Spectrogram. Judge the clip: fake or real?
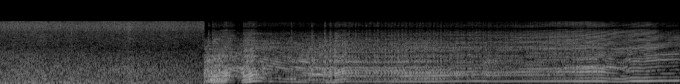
real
